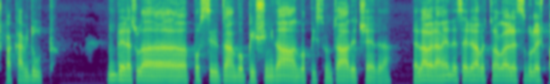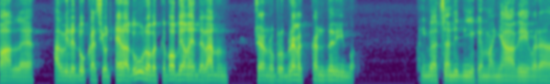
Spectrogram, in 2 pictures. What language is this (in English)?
Neapolitan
